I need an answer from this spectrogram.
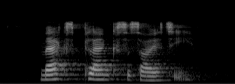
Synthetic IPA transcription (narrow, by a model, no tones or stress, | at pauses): makspʰlãŋksəsajətʰḭ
